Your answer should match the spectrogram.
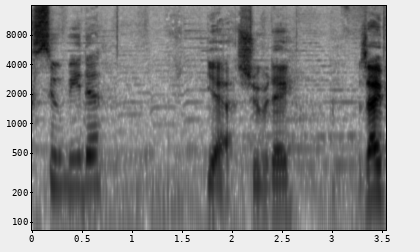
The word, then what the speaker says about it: sous vide: like the thickness of the lasagna it's like sous vide yeah sugar day is that how you pronounce it Brandon or Brandon yeah sous vide let's reaches the water Steven the water you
